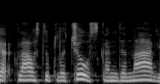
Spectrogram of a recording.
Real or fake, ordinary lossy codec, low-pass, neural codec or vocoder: fake; AAC, 64 kbps; 7.2 kHz; codec, 16 kHz, 4.8 kbps, FACodec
